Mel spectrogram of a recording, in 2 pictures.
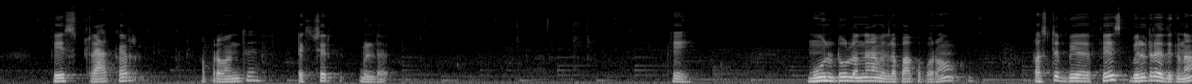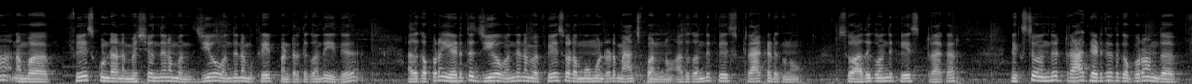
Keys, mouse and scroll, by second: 0.0-0.2 typing, 0.4 click, 1.9 Tab, 2.3-3.4 typing, 3.7 click, 4.2-5.0 scroll down 2, 4.3 click, 5.0 click, 5.7 l, 6.1 click, 6.4-6.7 scroll up 1, 6.8 alt+click, 7.2-8.2 scroll up 1, 8.2 click, 9.3-9.8 scroll down 1, 9.8 click, 10.1-10.6 scroll up 1, 10.7-12.5 drag, 12.6-13.0 scroll up 1, 13.0 click, 15.4 click, 20.2-23.8 alt+drag.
